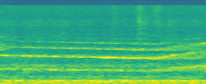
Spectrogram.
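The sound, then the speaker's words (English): Emergency sirens wail steadily outside in Chicago, their sustained tones gliding slightly in pitch over a low rumble of traffic, without any talking. “as the uh, were greeted by the sirens of Chicago,”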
